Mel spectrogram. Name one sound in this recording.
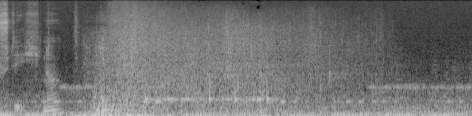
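Water splashes and hisses as a craft surfaces.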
